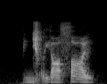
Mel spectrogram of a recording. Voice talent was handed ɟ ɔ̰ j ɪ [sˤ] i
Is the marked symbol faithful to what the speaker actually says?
yes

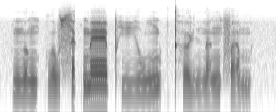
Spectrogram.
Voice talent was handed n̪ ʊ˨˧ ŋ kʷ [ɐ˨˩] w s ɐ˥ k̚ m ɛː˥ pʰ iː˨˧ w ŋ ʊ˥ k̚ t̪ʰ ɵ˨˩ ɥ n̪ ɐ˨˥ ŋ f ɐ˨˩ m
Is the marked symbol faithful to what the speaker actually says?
no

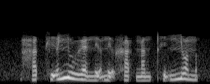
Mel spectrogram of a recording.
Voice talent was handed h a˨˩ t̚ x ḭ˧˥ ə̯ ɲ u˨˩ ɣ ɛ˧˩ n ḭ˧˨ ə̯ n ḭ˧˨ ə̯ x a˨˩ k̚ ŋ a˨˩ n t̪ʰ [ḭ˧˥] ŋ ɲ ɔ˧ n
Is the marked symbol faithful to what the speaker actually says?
yes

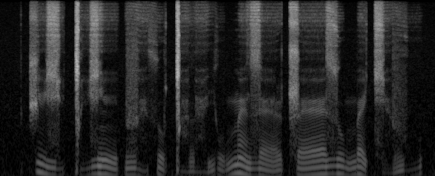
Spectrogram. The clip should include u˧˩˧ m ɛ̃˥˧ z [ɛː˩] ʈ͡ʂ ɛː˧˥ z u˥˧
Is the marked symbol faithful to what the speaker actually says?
no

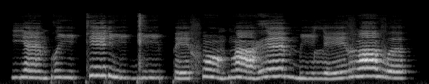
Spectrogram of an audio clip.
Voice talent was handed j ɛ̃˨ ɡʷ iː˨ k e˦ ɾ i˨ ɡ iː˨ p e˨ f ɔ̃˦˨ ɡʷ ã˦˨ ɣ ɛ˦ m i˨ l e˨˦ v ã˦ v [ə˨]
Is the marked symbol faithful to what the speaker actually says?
no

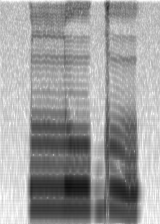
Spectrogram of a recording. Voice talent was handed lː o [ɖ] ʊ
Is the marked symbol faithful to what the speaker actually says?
no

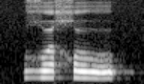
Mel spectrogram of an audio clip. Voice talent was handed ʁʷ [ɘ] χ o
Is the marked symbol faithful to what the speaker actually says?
yes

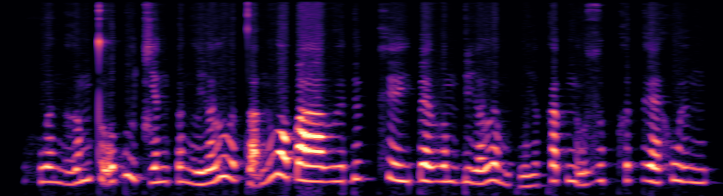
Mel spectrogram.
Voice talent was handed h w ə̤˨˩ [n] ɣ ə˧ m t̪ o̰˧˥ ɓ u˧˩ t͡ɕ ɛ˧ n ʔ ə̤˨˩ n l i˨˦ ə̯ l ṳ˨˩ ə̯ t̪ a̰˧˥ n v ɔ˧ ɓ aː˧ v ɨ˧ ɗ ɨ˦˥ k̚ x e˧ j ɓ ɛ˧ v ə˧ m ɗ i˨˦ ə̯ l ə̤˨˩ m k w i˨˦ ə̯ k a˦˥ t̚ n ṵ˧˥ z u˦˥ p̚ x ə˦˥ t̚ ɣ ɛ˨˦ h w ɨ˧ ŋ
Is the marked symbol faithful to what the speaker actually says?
yes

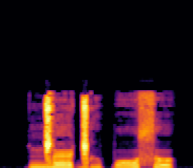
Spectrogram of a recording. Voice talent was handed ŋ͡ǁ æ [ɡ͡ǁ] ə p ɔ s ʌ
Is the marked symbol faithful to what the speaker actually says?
yes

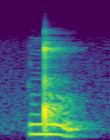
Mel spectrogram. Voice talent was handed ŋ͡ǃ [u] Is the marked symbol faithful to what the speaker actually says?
yes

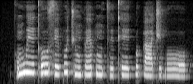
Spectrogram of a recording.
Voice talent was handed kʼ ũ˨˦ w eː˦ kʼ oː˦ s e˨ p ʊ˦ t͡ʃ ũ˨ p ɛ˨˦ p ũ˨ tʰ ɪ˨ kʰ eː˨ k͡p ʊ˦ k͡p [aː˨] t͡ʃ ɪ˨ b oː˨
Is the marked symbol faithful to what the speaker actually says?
yes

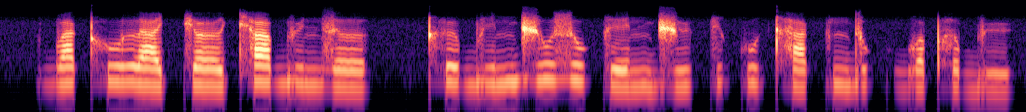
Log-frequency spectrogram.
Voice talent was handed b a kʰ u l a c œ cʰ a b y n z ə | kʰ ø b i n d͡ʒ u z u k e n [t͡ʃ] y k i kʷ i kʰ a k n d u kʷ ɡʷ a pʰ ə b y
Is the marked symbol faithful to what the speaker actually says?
no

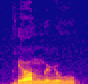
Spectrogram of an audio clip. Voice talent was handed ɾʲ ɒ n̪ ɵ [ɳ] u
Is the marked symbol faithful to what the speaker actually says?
yes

